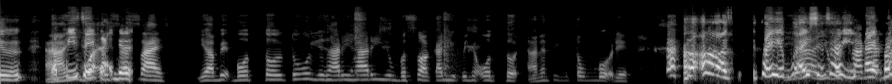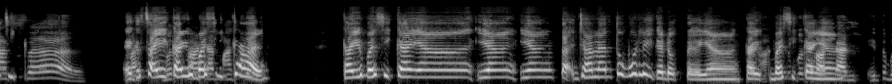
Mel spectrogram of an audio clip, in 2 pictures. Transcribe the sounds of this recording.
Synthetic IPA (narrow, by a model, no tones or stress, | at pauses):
ut̪apisajat̪aʔdə | jəambɪʔbot̪ɔlt̪ujhaɾiɦaɾijubəsɔkanjupuɲaʔot̪ot̪̚a̰nãnt̪ikut̪umboʔdiə | ʔoʔa | sajabəaisasaiaʔ̚basik | ksajakajubasikan | kajubasikanjaŋjaŋjaŋt̪aʔd͡ʒalant̪ubolɛhkadɔk̚t̪əjaŋkajubasikanjaŋit̪u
